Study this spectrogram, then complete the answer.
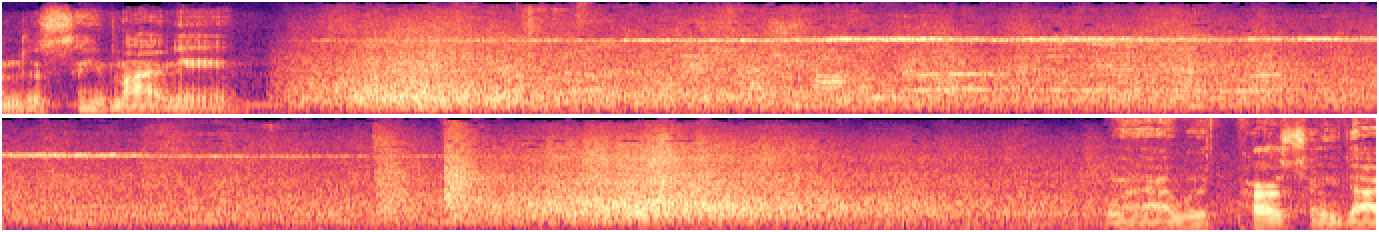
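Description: A subway train roars past loudly.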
